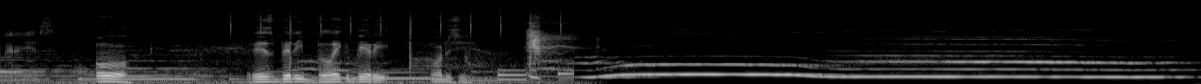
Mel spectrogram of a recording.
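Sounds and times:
guitar music: 0:00.0 - 0:05.9
person's voice: 0:02.3 - 0:05.8.

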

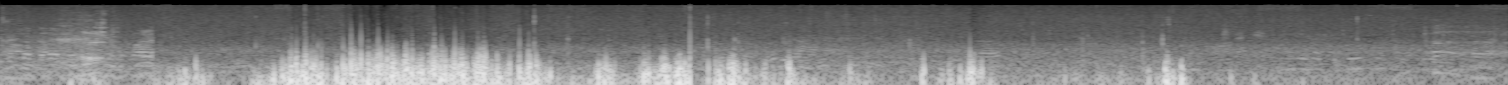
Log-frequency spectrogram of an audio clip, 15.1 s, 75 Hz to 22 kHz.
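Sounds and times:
wind buffeting microphone: 0:00.6 - 0:12.6.

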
